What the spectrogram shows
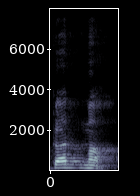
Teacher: र में अ नहीं बोलना है।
